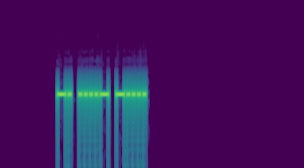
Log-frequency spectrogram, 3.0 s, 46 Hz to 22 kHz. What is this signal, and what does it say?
Morse code, heard as a keyed tone, about 44 wpm, 700 Hz. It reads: N46
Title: Common Cut Numbers - 3-Digit 45wpm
